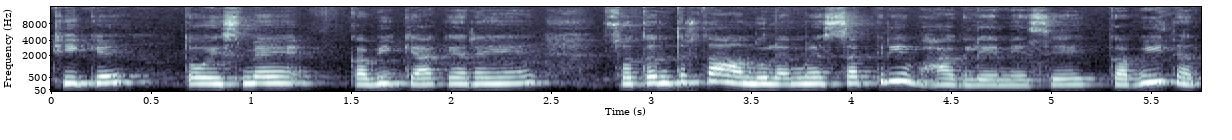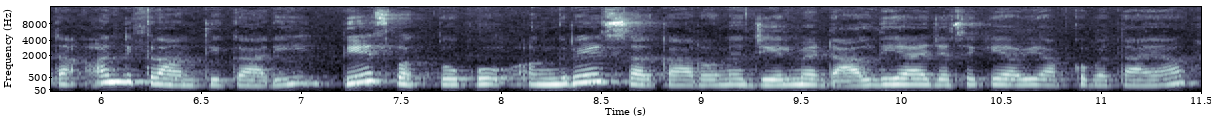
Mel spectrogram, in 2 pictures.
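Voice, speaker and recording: A woman's voice: a little high, dark tone, reverberant. Woman teacher explaining a poem. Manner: explains line by line, asks and answers her own questions. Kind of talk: Hindi poem explanation lesson.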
